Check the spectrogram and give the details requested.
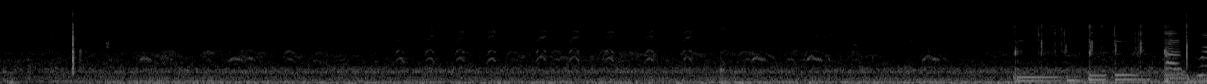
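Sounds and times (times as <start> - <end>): low steady rumble: 0.0 - 12.0
birds cawing: 1.1 - 10.3.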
